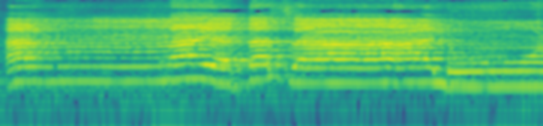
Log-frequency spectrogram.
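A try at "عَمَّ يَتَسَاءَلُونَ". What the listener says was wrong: آپ نے مت تھوڑی کی ہے، پھر پڑھیں.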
